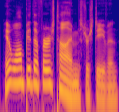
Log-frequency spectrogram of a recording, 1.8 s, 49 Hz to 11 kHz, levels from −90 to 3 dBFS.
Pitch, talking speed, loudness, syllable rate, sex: 140 Hz, 265 wpm, -17 LUFS, 5.3 syllables/s, male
